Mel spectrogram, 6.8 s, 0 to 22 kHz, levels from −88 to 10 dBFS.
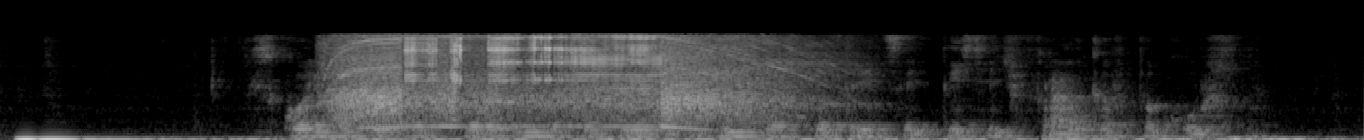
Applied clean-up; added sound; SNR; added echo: none; Tools; -1 dB; reverberation time 0.3 s.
